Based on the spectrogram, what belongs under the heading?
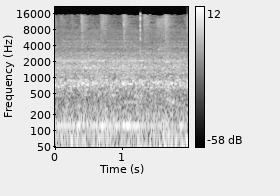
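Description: SRT Red Line electric commuter train running steadily, a constant low rumble and hum, with background music over it.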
